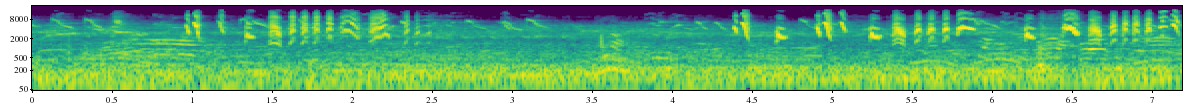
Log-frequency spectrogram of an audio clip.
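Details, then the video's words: Oriental magpie-robin, a kept bird from Pemalang, Central Java, Indonesia, sings in 'rasa gereja' style: after a quiet start, stuttering bursts of dry chirps and rattles follow each other closely, with faint background hum. "Burung Kacer Rasa Gereja Mantap!!"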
